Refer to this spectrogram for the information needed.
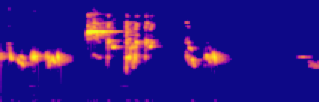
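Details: Greater green leafbird in lively song, played to stir other birds: warbled whistles, a burst of high harsh chattering notes, more short warbles, then a faint thin whistle after a pause.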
